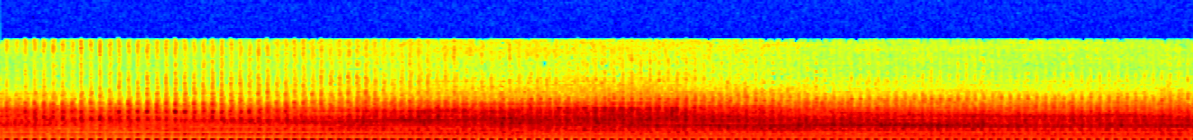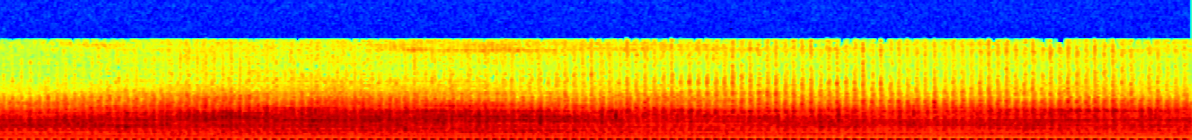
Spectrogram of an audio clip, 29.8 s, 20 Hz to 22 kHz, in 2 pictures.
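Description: Fully rebuilt Royal Enfield Bullet 500's single-cylinder four-stroke engine idling steadily, an even run of exhaust beats.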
